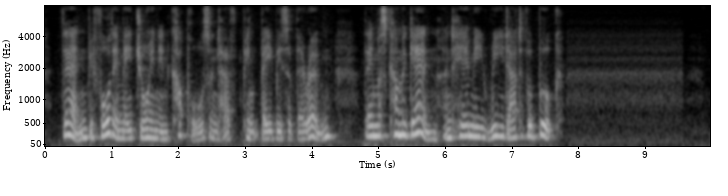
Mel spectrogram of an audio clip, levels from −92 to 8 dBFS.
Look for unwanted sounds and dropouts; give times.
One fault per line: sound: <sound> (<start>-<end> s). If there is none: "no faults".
no faults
